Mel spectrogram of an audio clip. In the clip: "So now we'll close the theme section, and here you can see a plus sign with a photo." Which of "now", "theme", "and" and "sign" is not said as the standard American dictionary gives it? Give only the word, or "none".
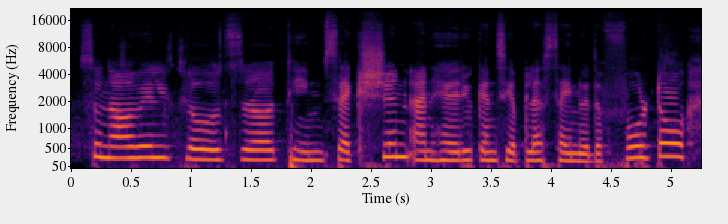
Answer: theme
